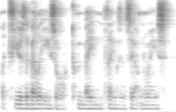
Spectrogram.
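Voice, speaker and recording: A man's voice: lowish voice, monotone, a little fast, slight background noise. A man co-hosting a podcast, chatting informally and keenly about a video game. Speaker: podcast co-host. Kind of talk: casual video game discussion.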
